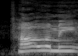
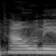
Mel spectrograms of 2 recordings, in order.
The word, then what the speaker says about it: Ptolemy: And in the south, you have the Ptolemy the First. It starts with a P, but the P is silent, like pterodactyl, just so we know.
